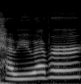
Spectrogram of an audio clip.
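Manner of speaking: usual speaking voice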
